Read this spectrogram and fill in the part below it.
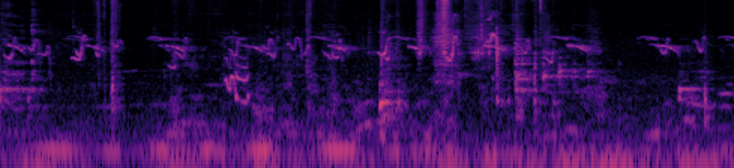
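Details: Young partridge chicks at food, peeping in high, squeaky upward chirps amid heavy clicking, pecking and rustling noise, with a faint low hum throughout.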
